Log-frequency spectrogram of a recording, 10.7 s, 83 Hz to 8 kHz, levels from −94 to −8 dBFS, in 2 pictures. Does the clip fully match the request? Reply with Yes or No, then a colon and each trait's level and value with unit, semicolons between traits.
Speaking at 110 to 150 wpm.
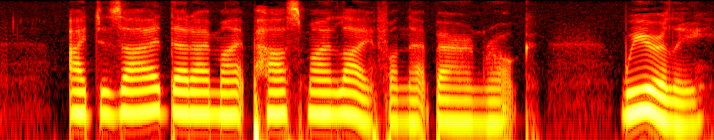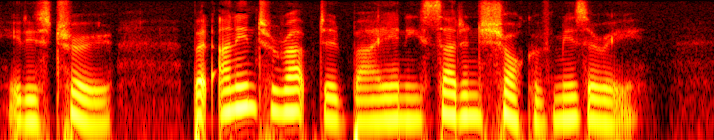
Yes: slow, 135 wpm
